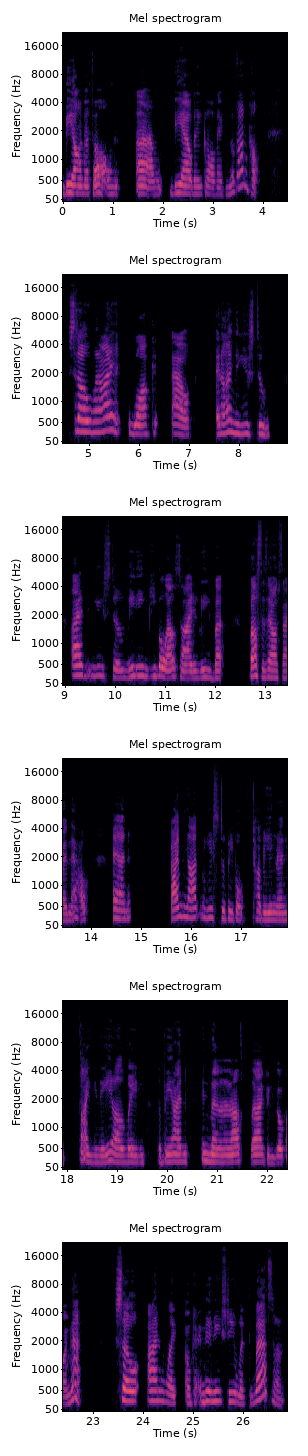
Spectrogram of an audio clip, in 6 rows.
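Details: Adult woman with cerebral palsy since birth, born 13 weeks premature at one pound thirteen ounces, speaking in a real interview; dysarthria in cerebral palsy.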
